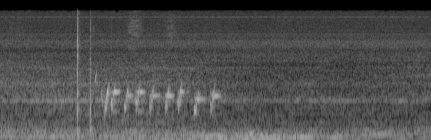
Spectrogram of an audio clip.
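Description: A couple of clicks, then a quick run of about eight short electronic beeps lasting about a second: the Skype app's sound as an outgoing call is placed.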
